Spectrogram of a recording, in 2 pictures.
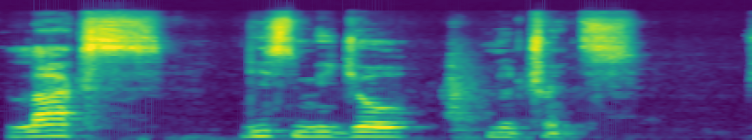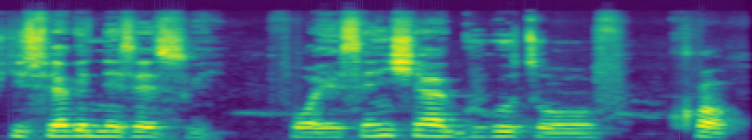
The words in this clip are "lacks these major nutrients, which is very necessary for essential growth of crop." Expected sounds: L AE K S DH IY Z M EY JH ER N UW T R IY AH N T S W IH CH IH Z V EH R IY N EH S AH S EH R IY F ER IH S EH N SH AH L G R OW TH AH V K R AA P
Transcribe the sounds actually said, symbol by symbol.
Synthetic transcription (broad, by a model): L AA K S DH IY S M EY JH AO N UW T R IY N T W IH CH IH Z F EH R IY N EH S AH S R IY F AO IH S EH N SH AH L G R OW T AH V K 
